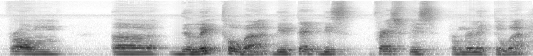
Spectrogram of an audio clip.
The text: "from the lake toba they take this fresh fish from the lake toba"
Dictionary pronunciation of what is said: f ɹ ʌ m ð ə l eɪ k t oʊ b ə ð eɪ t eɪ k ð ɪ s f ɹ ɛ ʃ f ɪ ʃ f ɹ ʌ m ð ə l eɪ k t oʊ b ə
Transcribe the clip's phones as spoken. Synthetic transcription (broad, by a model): f ɹ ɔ m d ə l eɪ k t oʊ b ə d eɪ t eɪ k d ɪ s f ɹ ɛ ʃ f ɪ s f ɹ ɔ m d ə l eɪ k t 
